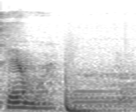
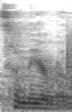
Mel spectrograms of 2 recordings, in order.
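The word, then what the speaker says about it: Tamera: i don't know why people call me tamara like if i was if i was like them i would immediately go to tamira like tamara is just like i feel like tamara would be spelled like t-a-m-a-r-a but mine is t-a-m-e-r-a anyways i'm gonna spend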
